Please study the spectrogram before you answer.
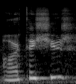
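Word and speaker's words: Ardashir: Orta Fasçada e Arteşir şeklinde telaffuz ediliyor ve kutsal padişah eee olarak eee mana veriliyor buna.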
